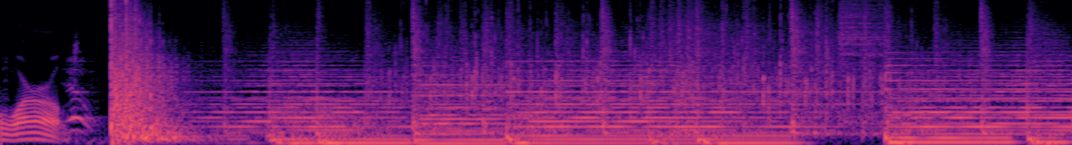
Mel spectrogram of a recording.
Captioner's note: gun shot. Applause; western music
